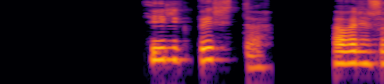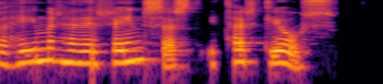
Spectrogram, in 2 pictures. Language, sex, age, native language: Icelandic, female, 40-49, Icelandic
